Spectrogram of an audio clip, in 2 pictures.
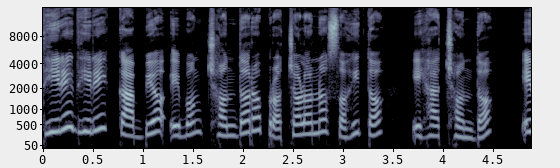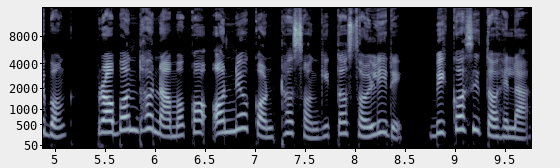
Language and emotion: Odia, neutral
